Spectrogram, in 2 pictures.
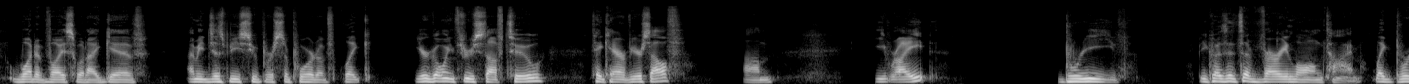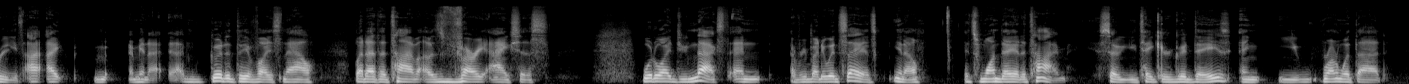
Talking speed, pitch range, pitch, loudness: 170 wpm, 115-130 Hz, 120 Hz, -19 LUFS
